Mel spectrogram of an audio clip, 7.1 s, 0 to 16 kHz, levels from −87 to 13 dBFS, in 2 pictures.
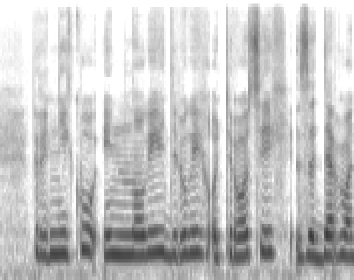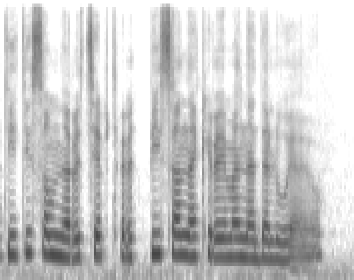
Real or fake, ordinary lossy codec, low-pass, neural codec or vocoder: fake; none; 14.4 kHz; codec, 44.1 kHz, 7.8 kbps, DAC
